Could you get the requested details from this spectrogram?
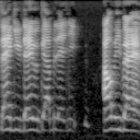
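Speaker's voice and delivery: put-on cartoonish kid voice. Retelling what a coworker said, in an Eric Cartman-like voice. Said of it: "Does she sound like Eric Cartman?".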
